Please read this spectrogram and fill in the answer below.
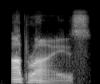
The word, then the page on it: uprise: British English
